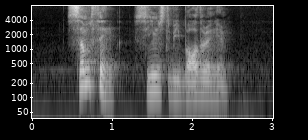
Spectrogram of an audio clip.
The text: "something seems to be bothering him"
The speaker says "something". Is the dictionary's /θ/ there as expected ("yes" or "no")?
yes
